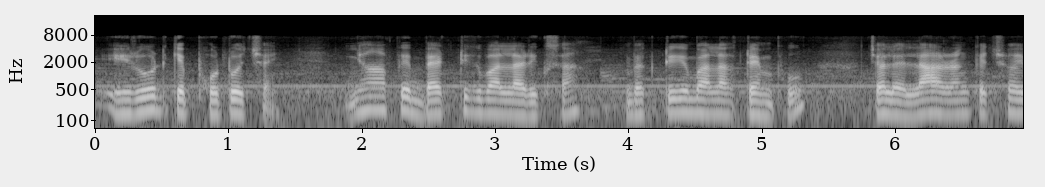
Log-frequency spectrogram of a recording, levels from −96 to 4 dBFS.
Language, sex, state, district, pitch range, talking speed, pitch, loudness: Angika, male, Bihar, Samastipur, 140-155 Hz, 155 wpm, 150 Hz, -24 LUFS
